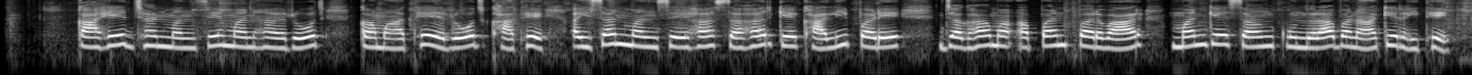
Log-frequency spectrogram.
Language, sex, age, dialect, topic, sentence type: Chhattisgarhi, male, 25-30, Central, banking, statement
